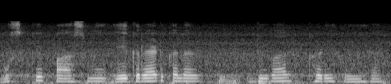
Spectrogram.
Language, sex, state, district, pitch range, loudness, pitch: Hindi, male, Gujarat, Valsad, 135-145 Hz, -18 LUFS, 140 Hz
